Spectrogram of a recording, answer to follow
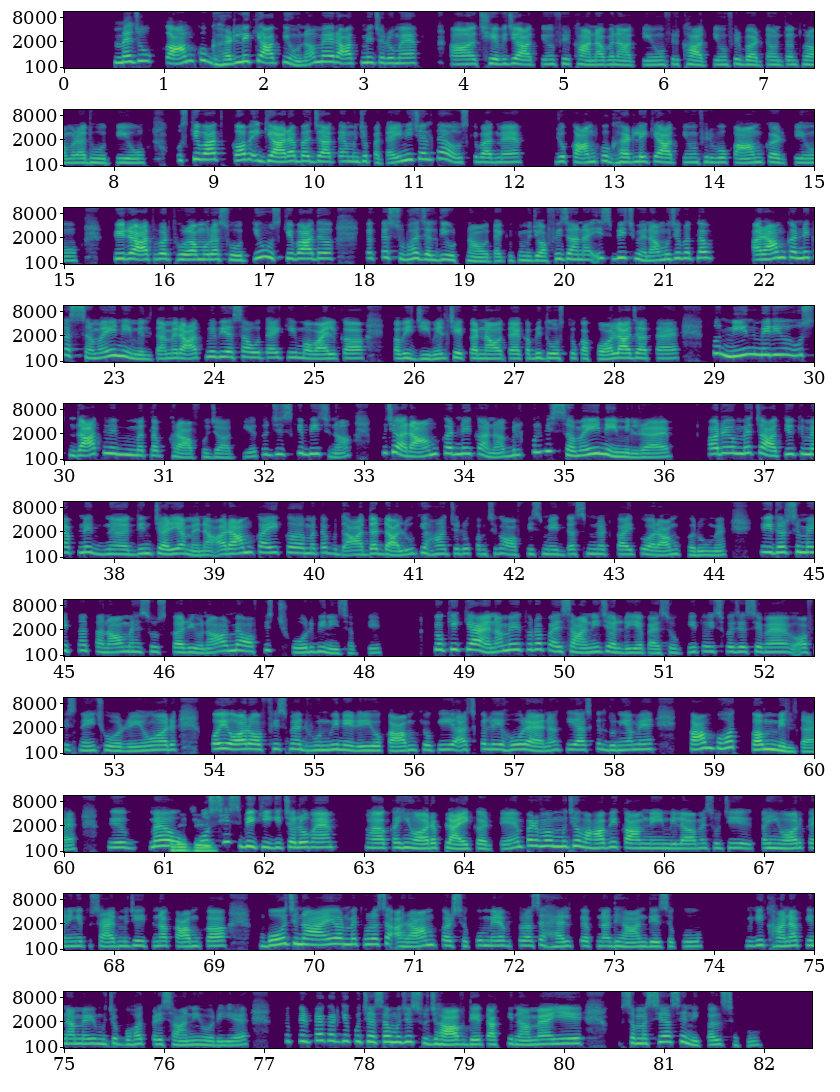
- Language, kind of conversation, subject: Hindi, advice, मैं रोज़ाना आराम के लिए समय कैसे निकालूँ और इसे आदत कैसे बनाऊँ?
- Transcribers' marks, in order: in English: "ऑफ़िस"; in English: "चेक"; in English: "कॉल"; "खराब" said as "खराफ़"; in English: "ऑफ़िस"; in English: "ऑफ़िस"; in English: "ऑफ़िस"; in English: "ऑफ़िस"; in English: "अप्लाई"; in English: "हेल्थ"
